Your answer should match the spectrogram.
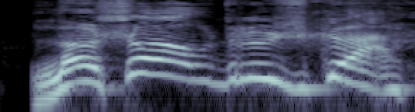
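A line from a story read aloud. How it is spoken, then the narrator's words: Coarse laughter. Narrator (Russian): Грубо захохотал Бугай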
